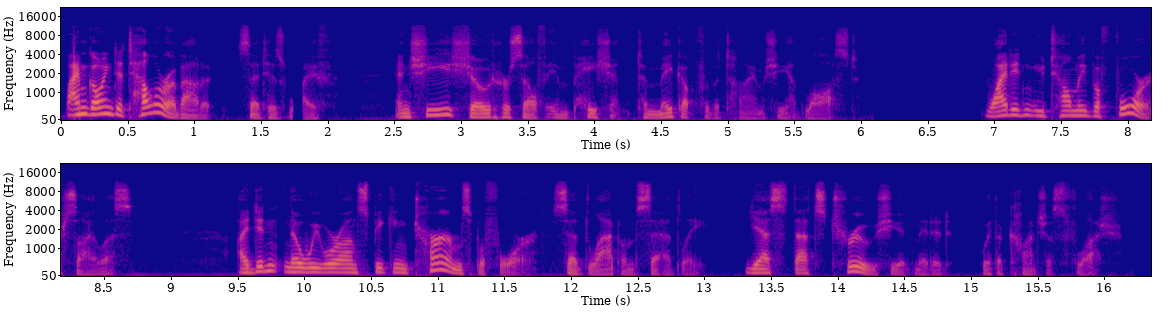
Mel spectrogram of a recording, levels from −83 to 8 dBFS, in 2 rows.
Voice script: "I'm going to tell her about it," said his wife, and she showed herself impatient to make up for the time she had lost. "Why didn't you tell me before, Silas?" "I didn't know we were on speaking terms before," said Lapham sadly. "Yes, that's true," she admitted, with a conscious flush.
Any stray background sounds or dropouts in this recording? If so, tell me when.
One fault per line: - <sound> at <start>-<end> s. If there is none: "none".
- dropout at 1.7-1.8 s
